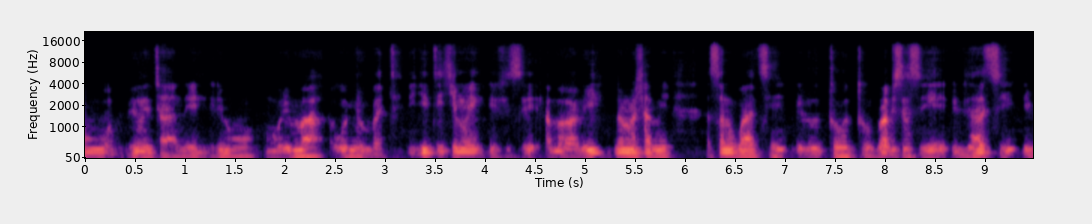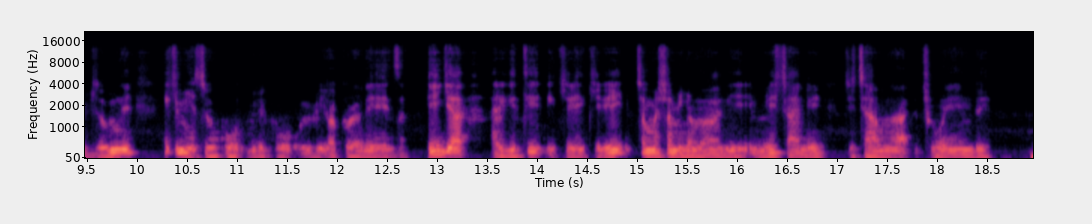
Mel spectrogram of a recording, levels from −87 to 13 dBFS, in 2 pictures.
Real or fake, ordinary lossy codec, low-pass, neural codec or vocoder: fake; AAC, 96 kbps; 14.4 kHz; codec, 32 kHz, 1.9 kbps, SNAC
